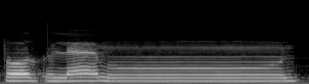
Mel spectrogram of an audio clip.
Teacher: تظلمون یہاں پر ہم کیا کریں گے, مد عارض لگائیں گے, کھینچ کے پڑھیں گے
